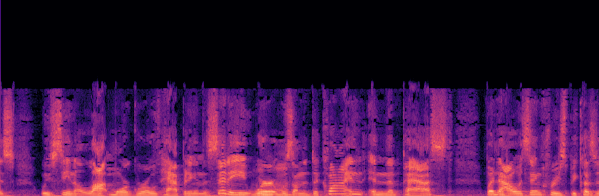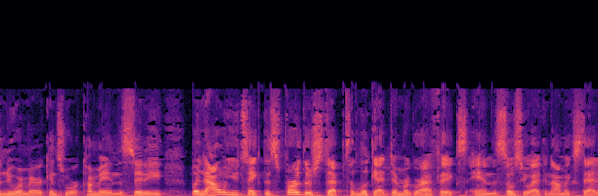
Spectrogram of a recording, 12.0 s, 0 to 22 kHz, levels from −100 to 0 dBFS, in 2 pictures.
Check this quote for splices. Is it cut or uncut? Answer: uncut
